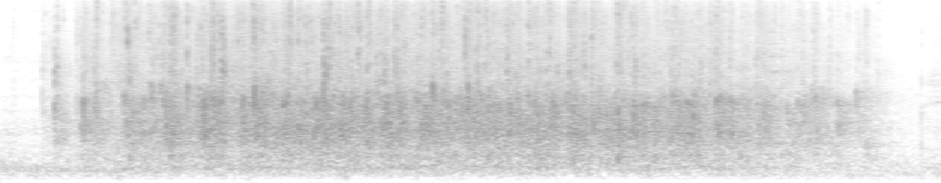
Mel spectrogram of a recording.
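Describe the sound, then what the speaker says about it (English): Audience at a press club hall of fame ceremony breaks into applause, a steady, even wash of clapping that swells quickly, holds for several seconds, then tapers off. "Let's applaud that."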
